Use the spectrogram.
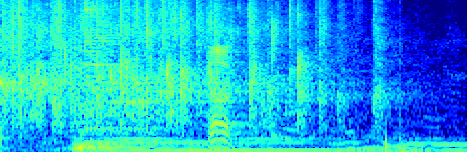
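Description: Steady audience applause fills the whole stretch, a dense clatter of clapping, while sustained low instrument notes ring out over it and a brief rising tone slides in near the end.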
